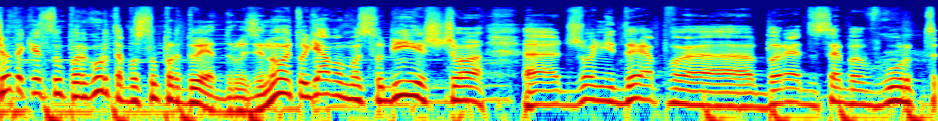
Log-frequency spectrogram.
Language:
Ukrainian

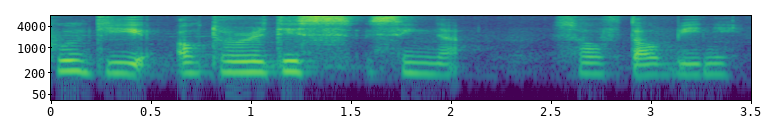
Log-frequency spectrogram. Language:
Manipuri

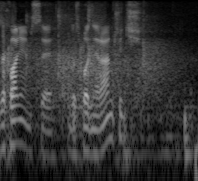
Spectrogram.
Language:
Serbian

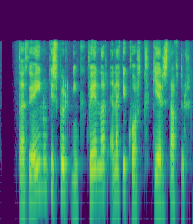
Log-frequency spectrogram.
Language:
Icelandic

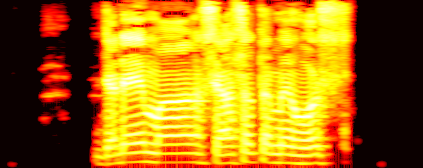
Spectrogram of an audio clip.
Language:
Sindhi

